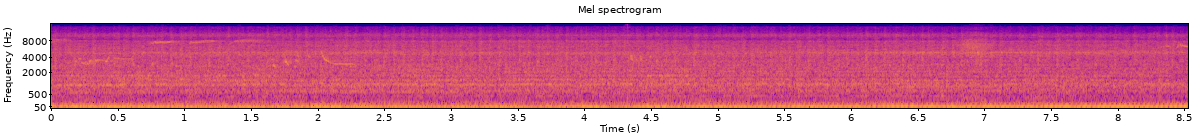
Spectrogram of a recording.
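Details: Austin Allegro 1300 Super just after cold jump-started first start in months, outdoors: low, steady idle with even beat, no knocks or squeals; healthy cold idle, exhaust steam is just condensation.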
